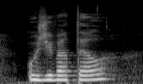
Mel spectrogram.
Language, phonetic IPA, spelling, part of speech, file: Czech, [ˈuʒɪvatɛl], uživatel, noun, Cs-uživatel.ogg
- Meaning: user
